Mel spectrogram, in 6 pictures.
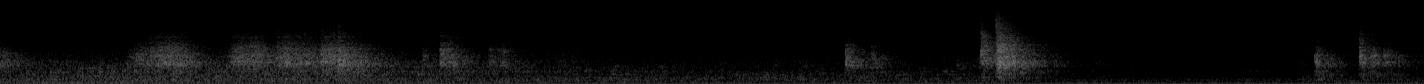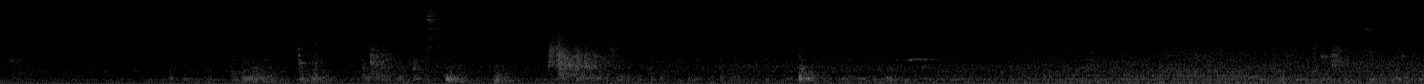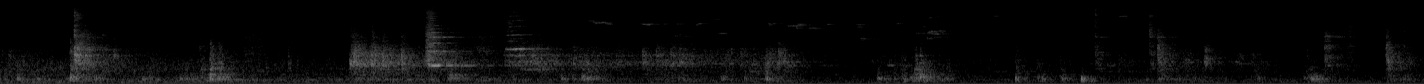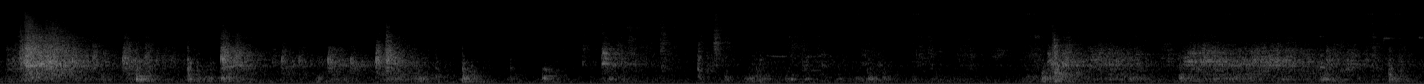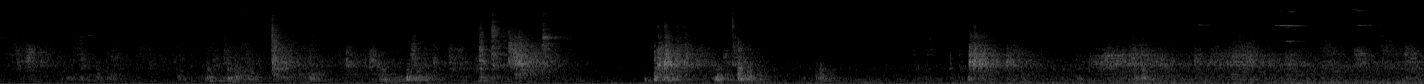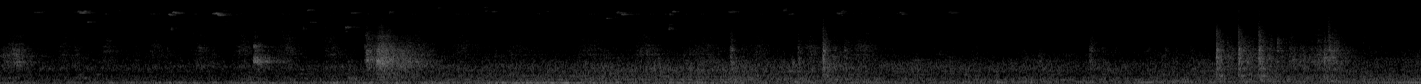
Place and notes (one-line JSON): {"title": "Rummelsburg, Berlin, Germany - Taking down scaffolding from building", "date": "2017-03-25 12:10:00", "description": "A beautiful spring day in Lichtenberg. Builders remove some scaffolding that was on a building to enable it to be painted. Recorded with Zoom h4 and wind-protection.", "latitude": "52.51", "longitude": "13.50", "altitude": "38", "timezone": "Europe/Berlin"}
